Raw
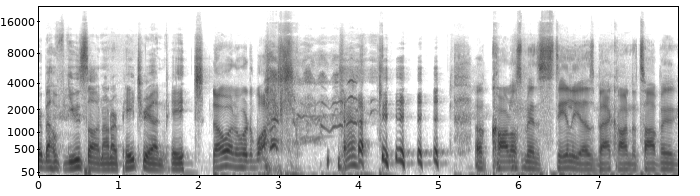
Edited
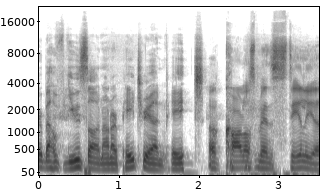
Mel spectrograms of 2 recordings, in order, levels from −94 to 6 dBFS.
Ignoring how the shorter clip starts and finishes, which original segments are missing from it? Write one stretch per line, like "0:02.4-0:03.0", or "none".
0:02.0-0:05.3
